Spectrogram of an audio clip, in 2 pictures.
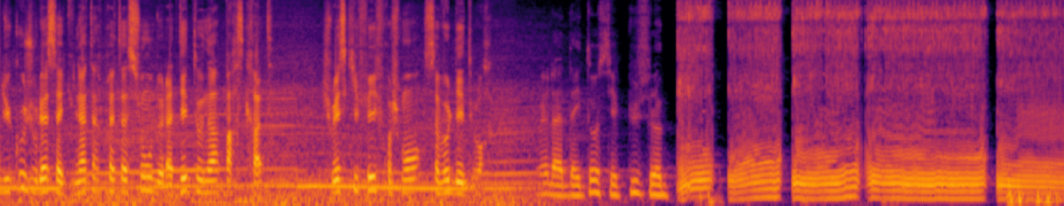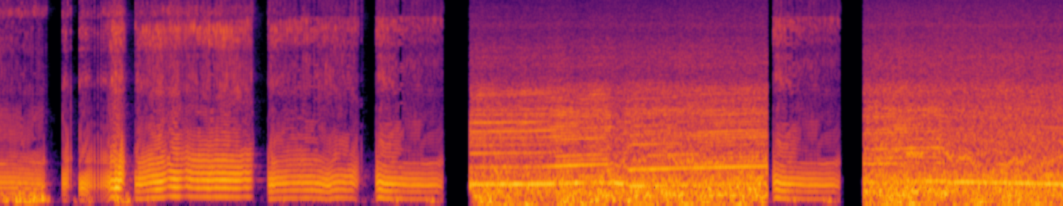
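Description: A motorcycle engine roars close by, revving up and dropping as it shifts gears.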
